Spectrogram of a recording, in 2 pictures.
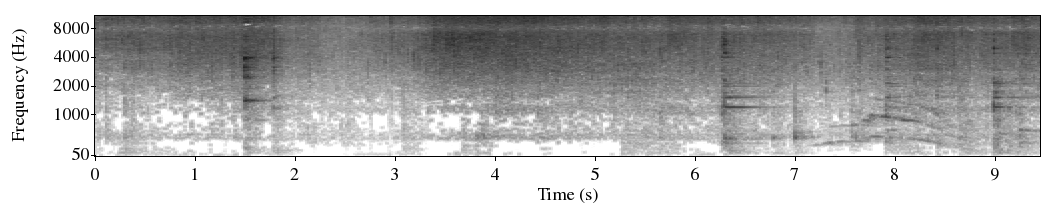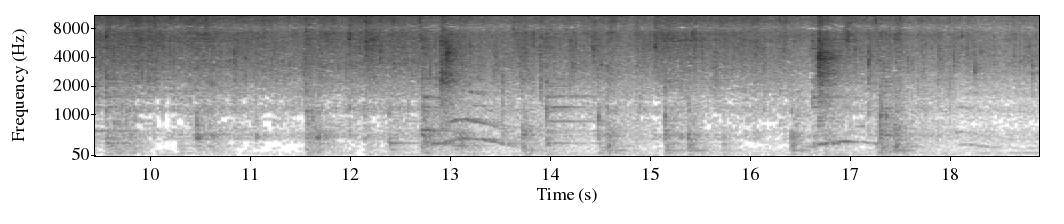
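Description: Raw prawns sizzling in hot oil with onions and spices in a metal pot, stirred with a spatula that scrapes the pot, with occasional sharp taps. The sizzle is loudest a few seconds in, just after the prawns go in.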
